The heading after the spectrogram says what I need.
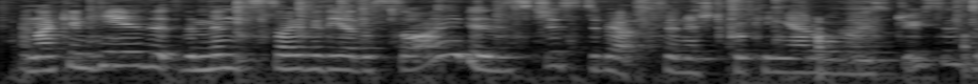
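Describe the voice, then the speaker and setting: A woman from New Zealand hosting a home cooking video, chatting cheerfully as she chops and stirs in her kitchen. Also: medium pitch. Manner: cheerful and chatty, often laughing, talks while chopping and stirring. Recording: noisy home kitchen with frying sizzle. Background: food sizzling and kitchen clicks.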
